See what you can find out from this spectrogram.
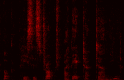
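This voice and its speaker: A woman reading a picture book aloud to young children in an animated, encouraging way, with chatty asides to the listener. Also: medium pitch, measured pace, vocal fry, reverberant, background noise.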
